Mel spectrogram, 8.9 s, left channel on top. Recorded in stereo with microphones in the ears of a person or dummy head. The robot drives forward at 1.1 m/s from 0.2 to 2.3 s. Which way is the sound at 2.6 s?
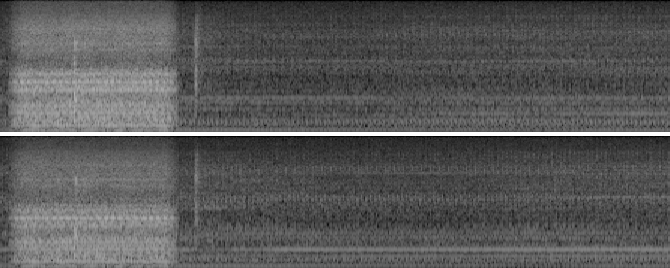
25° left (ahead or behind).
